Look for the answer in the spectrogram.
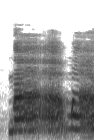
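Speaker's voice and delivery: high mock wail for mother; crying call. Lost child starting to cry for mother, imitated wail. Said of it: "Saya mulai saya mulai menangis".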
